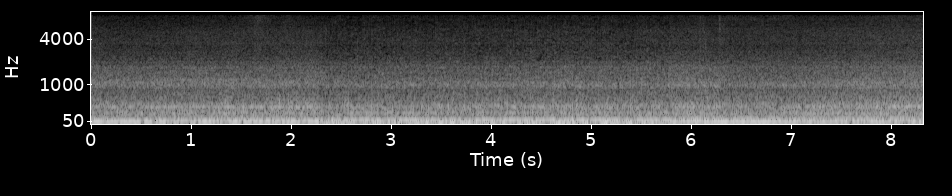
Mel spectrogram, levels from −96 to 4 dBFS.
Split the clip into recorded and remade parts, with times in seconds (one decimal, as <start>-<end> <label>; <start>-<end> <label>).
0.0-2.3 recorded; 2.3-5.8 remade; 5.8-8.3 recorded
